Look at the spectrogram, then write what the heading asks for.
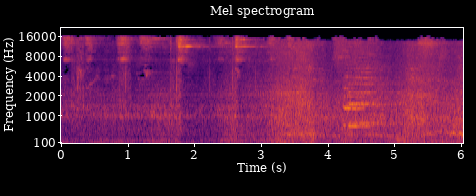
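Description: Passenger train passing the platform at speed: a rising rush and rumble of wheels on rail that peaks as the cars go by. About four seconds in there is a brief high tone.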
